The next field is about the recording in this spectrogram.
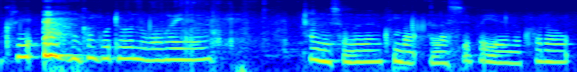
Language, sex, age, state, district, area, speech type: Bodo, female, 30-45, Assam, Kokrajhar, rural, spontaneous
